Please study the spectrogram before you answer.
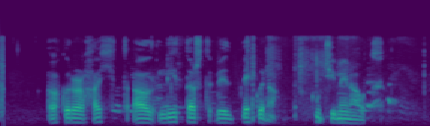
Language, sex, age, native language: Icelandic, male, 15, Icelandic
